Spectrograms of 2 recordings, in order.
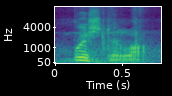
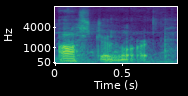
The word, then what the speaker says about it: Australorp: Black Oysterlorp. Black Australorp. I'm trying to pronounce it correct. Okay, so some things are not pronounced the way they're spelled at all.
